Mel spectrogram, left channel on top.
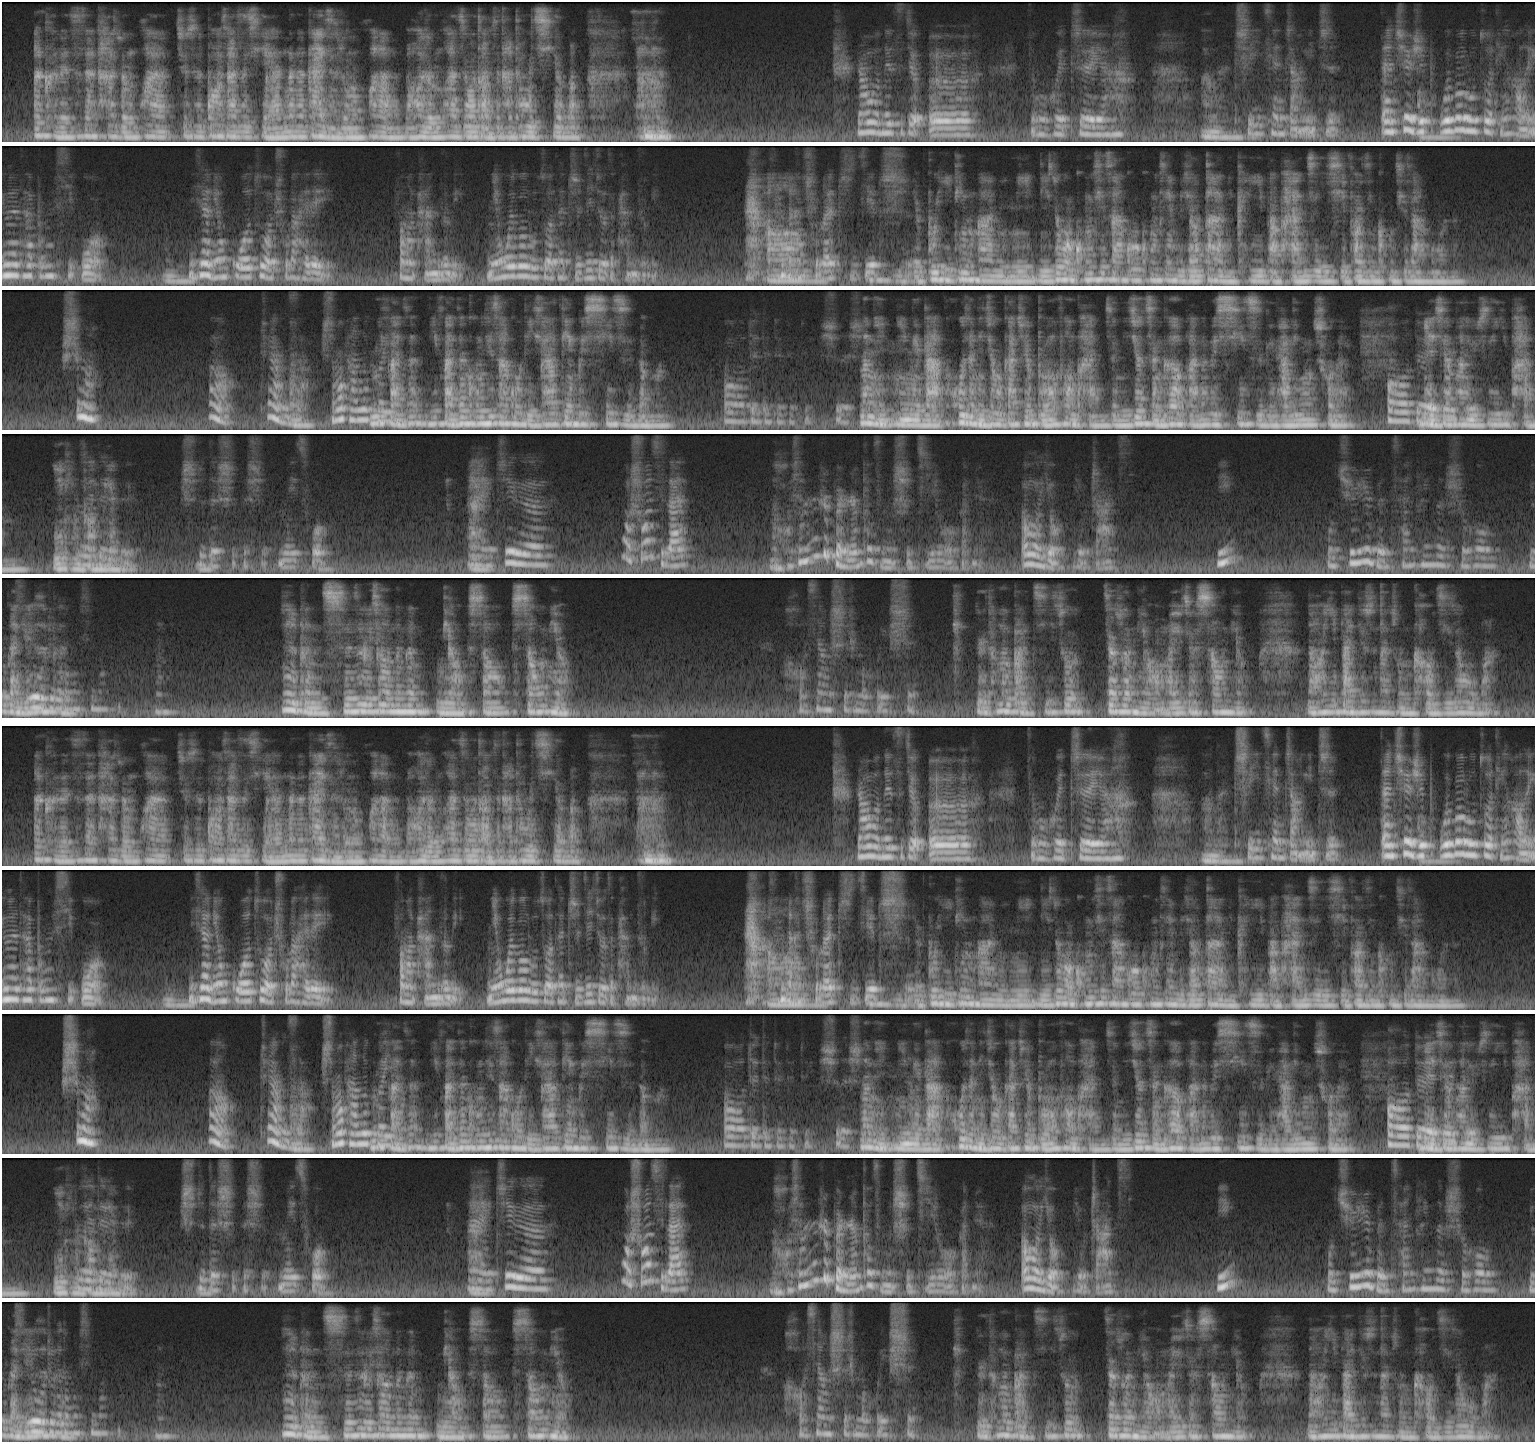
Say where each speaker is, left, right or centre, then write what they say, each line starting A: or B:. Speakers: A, on the left (about 70°); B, on the right (about 25°).
A: 那可能是在它融化，就是爆炸之前，那个盖子融化了，然后融化之后导致它透气了。<laughs>
B: 然后我那次就，呃，怎么会这样？<laughs>
A: 嗯，
B: 啊，吃一堑长一智。但确实微波炉做挺好的，
A: 哦，
B: 因为它不用洗锅。
A: 嗯，
B: 你像你用锅做，除了还得放到盘子里，你用微波炉做，它直接就在盘子里，<laughs> 然后拿出来直接吃，
A: 哦，嗯也也不一定啊。你你你，如果空气炸锅空间比较大，你可以把盘子一起放进空气炸锅的。
B: 是吗？哦，这样子啊，
A: 嗯，
B: 什么盘都可以吗？
A: 你反正你反正空气炸锅底下要垫个锡纸的嘛。
B: 哦，对对对对对，是的，是的，
A: 那你你你拿，
B: 那
A: 或者你就干脆不用放盘子，你就整个把那个锡纸给它拎出来，
B: 哦，对对对
A: 你也相当于是一盘嘛，也挺方便的。
B: 对对对，是的，
A: 嗯
B: 是的，是的，没错。
A: 嗯，
B: 哎，
A: 哎。
B: 这个我说起来，好像日本人不怎么吃鸡肉，
A: 嗯
B: 我感觉。哦，有有炸鸡。咦，我去日本餐厅的时候，有鸡肉这个东西吗？
A: 我感觉日本，嗯，日本吃这个叫那个鸟烧烧鸟，
B: 好像是这么回事。
A: 对，他们把鸡做叫做鸟嘛，又叫烧鸟，然后一般就是那种烤鸡肉嘛，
